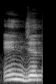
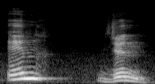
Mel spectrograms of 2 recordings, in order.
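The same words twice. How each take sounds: First: Said in the usual way. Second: "engine" very slowly as IN, pause, JAN; two separate syllables. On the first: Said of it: "engine एक नहीं है". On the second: Shown as a demonstration. Teacher divides the word, "engine" broken as in, jan. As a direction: split "engine" into two loud, high beats. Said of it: "इन अलग है".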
